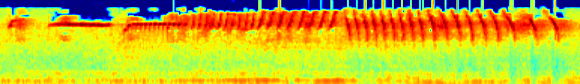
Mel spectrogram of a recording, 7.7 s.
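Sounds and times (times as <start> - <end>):
canary rising sweep and long high whistle: 0.1 - 7.6.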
